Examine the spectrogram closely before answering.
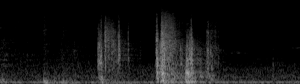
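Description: A wooden panel thuds shut.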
